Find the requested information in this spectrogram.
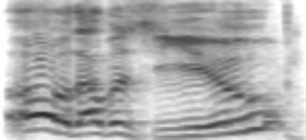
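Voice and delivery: put-on high-pitched, astonished old wizard; loopy friendly wizard. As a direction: marvel at their feat as a dotty old man. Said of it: "a little loopy friendly".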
